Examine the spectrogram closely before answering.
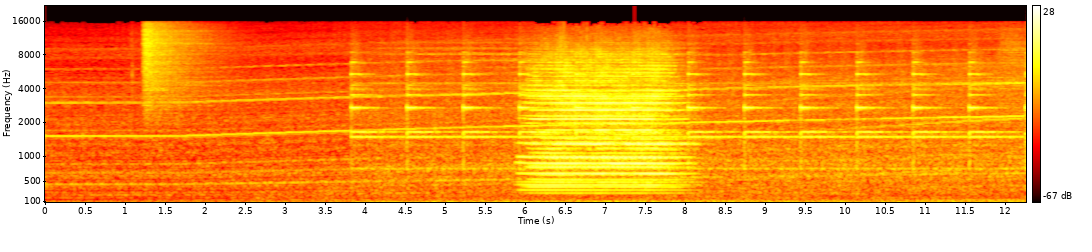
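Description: A diesel locomotive engine hums and rises in pitch as the train speeds up.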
